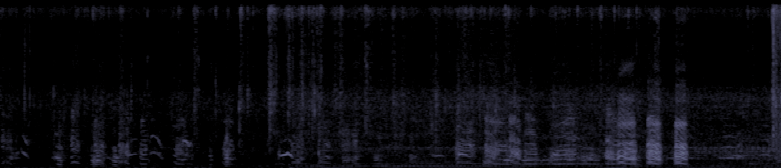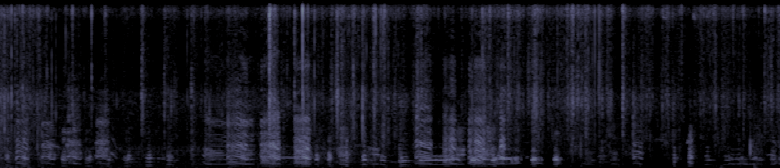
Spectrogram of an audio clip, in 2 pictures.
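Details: Roosters and hens on a chicken farm making noise; bursts of loud overlapping clucks and cackles, busiest in the second half, with a low rumble beneath.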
